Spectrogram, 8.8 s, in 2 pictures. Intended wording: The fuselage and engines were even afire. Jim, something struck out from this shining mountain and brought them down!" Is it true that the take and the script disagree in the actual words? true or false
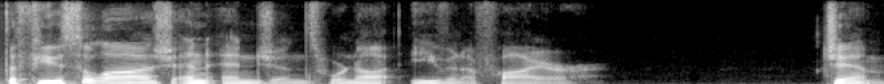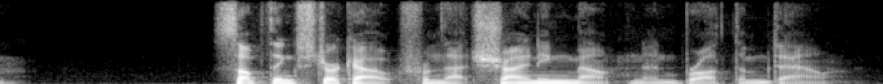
true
